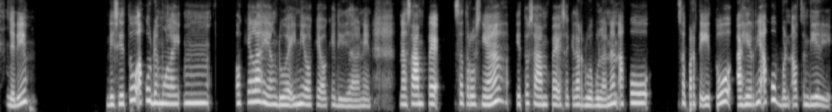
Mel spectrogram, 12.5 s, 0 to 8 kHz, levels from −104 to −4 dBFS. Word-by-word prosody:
Jadi 200 Hz, +10 st, +3 dB, 1.2 s
di 210 Hz, +1 st, 0 dB
situ 230 Hz, +10 st, +1 dB
aku 315 Hz, 0 st, +4 dB
udah 255 Hz, -1 st, +3 dB
mulai, 230 Hz, -1 st, +2 dB
mmm, 250 Hz, 0 st, +1 dB, 0.4 s
oke 245 Hz, +2 st, -4 dB
lah, 290 Hz, 0 st, +5 dB
yang 215 Hz, -5 st, +1 dB
2 200 Hz, 0 st, +2 dB
ini 220 Hz, +4 st, +1 dB
oke 205 Hz, 0 st, -4 dB
oke, 185 Hz, +2 st, -6 dB
dijalanin. 170 Hz, -1 st, -5 dB, 0.5 s
Nah, 215 Hz, -, +1 dB
sampai 230 Hz, 0 st, +4 dB, 0.2 s
seterusnya 225 Hz, +4 st, +2 dB, 0.2 s
itu 220 Hz, +2 st, -3 dB
sampai 210 Hz, -3 st, 0 dB
sekitar 210 Hz, 0 st, -4 dB
2 195 Hz, -1 st, 0 dB
bulanan 190 Hz, +5 st, +1 dB
aku 250 Hz, +1 st, +1 dB, 0.5 s
seperti 220 Hz, -5 st, -1 dB
itu, 265 Hz, +8 st, +2 dB
akhirnya 215 Hz, +7 st, +2 dB
aku 340 Hz, +4 st, +1 dB
burnout 200 Hz, 0 st, -6 dB
sendiri. 200 Hz, -4 st, -3 dB
220 Hz, 145 wpm, -23 LUFS, 200-245 Hz, 1.2 s, lah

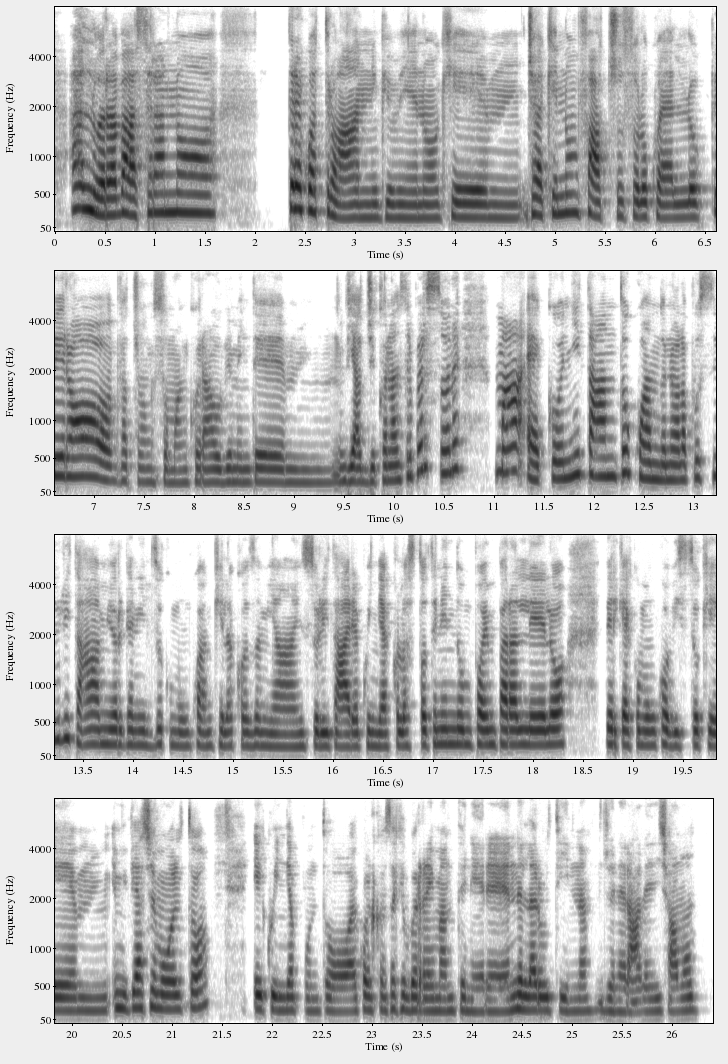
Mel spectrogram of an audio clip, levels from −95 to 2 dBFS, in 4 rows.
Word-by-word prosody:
Allora, 275 Hz, -8 st, +7 dB
vah, 230 Hz, 0 st, +8 dB
saranno 250 Hz, +1 st, +3 dB, 0.7 s
3-4 275 Hz, -6 st, +5 dB
anni 180 Hz, 0 st, +1 dB
più 185 Hz, +1 st, -3 dB
o -, -, -2 dB
meno 180 Hz, 0 st, -3 dB
che, 185 Hz, -1 st, +2 dB, 0.3 s
mhmm, 180 Hz, -, -13 dB
cioè 220 Hz, -2 st, +3 dB
che 240 Hz, -, -2 dB
non 250 Hz, +2 st, 0 dB
faccio 200 Hz, -3 st, +1 dB
solo 195 Hz, -1 st, 0 dB
quello, 190 Hz, 0 st, -1 dB
però 250 Hz, -3 st, +4 dB
faccio 190 Hz, -1 st, -9 dB
insomma 175 Hz, -1 st, -9 dB
ancora 175 Hz, +1 st, -5 dB
ovviamente, 175 Hz, 0 st, -2 dB
mhmm, 170 Hz, 0 st, -10 dB
viaggi 185 Hz, -1 st, 0 dB
con 200 Hz, +2 st, -3 dB
altre 205 Hz, +6 st, -1 dB
persone, 330 Hz, 0 st, -1 dB, 0.3 s
ma 320 Hz, +1 st, +4 dB
ecco 220 Hz, +1 st, 0 dB
ogni 245 Hz, +5 st, +1 dB
tanto, 255 Hz, +1 st, +2 dB
quando 225 Hz, -7 st, +1 dB
ne 205 Hz, 0 st, -1 dB
ho 205 Hz, -, +2 dB
la 210 Hz, -, 0 dB
possibilità 235 Hz, -2 st, -3 dB
mi 200 Hz, 0 st, -1 dB
organizzo 195 Hz, -1 st, -3 dB
comunque 185 Hz, -1 st, -7 dB
anche 180 Hz, +1 st, -6 dB
la 180 Hz, -, -4 dB
cosa 180 Hz, 0 st, -5 dB
mia 170 Hz, -1 st, -4 dB
in 175 Hz, -, -5 dB
solitaria. 175 Hz, -1 st, 0 dB
Quindi 175 Hz, 0 st, -4 dB
ecco, 170 Hz, +2 st, -5 dB
la 180 Hz, -, 0 dB
sto 185 Hz, +1 st, -1 dB
tenendo 200 Hz, +1 st, -1 dB
un 195 Hz, -, -5 dB
po' 200 Hz, -, +2 dB
in 195 Hz, 0 st, +2 dB
parallelo 200 Hz, 0 st, +3 dB, 0.4 s
perché 195 Hz, -2 st, 0 dB
comunque 190 Hz, 0 st, -3 dB
ho -, -, +3 dB
visto 180 Hz, +1 st, -4 dB
che, 175 Hz, -2 st, -1 dB
mhmm, 170 Hz, 0 st, -8 dB
mi 205 Hz, -1 st, 0 dB
piace 205 Hz, +2 st, 0 dB
molto 200 Hz, +4 st, -1 dB, 0.4 s
e 190 Hz, -1 st, +3 dB
quindi 175 Hz, -2 st, -1 dB
appunto 165 Hz, -2 st, -5 dB
è 160 Hz, -, -2 dB
qualcosa 180 Hz, +1 st, -4 dB
che 190 Hz, 0 st, -4 dB
vorrei 175 Hz, -2 st, -1 dB
mantenere 160 Hz, -1 st, -5 dB
nella 180 Hz, 0 st, +3 dB
routine 170 Hz, -2 st, -3 dB
generale, 160 Hz, -1 st, -5 dB
diciamo. 170 Hz, +1 st, -5 dB
190 Hz, 170 wpm, -21 LUFS, 175-210 Hz, 0.7 s, vah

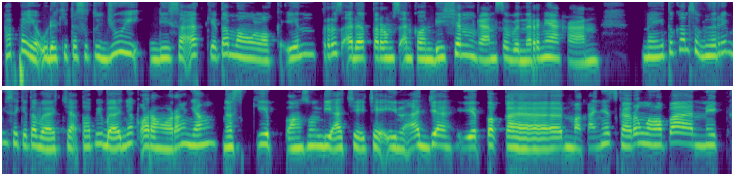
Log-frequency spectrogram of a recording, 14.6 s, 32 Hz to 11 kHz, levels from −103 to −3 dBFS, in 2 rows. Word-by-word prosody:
apa 280 Hz, +6 st, -5 dB
ya, 220 Hz, -, +2 dB
udah 230 Hz, +1 st, +3 dB
kita 250 Hz, +1 st, -6 dB
setujui 270 Hz, +7 st, -1 dB
disaat 230 Hz, +5 st, -2 dB
kita 250 Hz, +3 st, -3 dB
mau 230 Hz, -4 st, +1 dB
log 195 Hz, -1 st, -2 dB, 0.2 s
in, 265 Hz, +6 st, -1 dB
terus 285 Hz, +3 st, -3 dB
ada 230 Hz, 0 st, +3 dB
terms 230 Hz, -1 st, 0 dB
and 225 Hz, +1 st, -3 dB
condition 235 Hz, +6 st, +1 dB
kan, 210 Hz, -2 st, 0 dB
sebenernya 220 Hz, +2 st, 0 dB
kan? 185 Hz, 0 st, -5 dB, 0.4 s
Nah, 240 Hz, 0 st, 0 dB
itu 265 Hz, +7 st, -3 dB
kan 400 Hz, +3 st, -4 dB
sebenernya 315 Hz, -2 st, -2 dB
bisa 280 Hz, -4 st, -6 dB
kita 240 Hz, -1 st, +1 dB
baca, 190 Hz, +1 st, 0 dB
tapi 220 Hz, +5 st, -5 dB
banyak 220 Hz, +3 st, +3 dB
orang-orang 215 Hz, +3 st, +2 dB
yang 240 Hz, +1 st, +2 dB, 0.2 s
nge-skip, 230 Hz, +5 st, -1 dB
langsung 225 Hz, +3 st, 0 dB
di-acc-in 205 Hz, -1 st, -1 dB
aja 225 Hz, -1 st, +1 dB
gitu 215 Hz, +1 st, +1 dB
kan? 195 Hz, -1 st, +4 dB
Makanya 205 Hz, +6 st, -3 dB
sekarang 260 Hz, +2 st, 0 dB
malah 245 Hz, -1 st, +4 dB
panik. 245 Hz, -3 st, +2 dB
230 Hz, 160 wpm, -24 LUFS, 210-255 Hz, 0.4 s, kan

